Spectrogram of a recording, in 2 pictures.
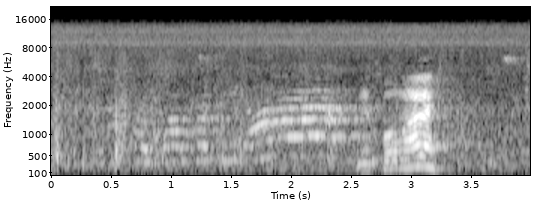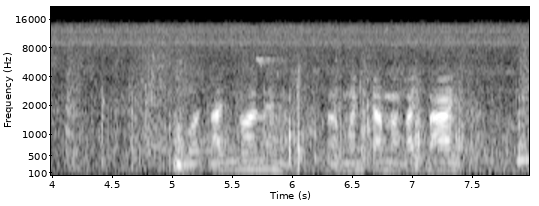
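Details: Baby monkey named Leo crying and begging its mother for milk; wavering harmonic wails, some rising and falling, come in short bursts with longer pauses, over background voices and rustling.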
